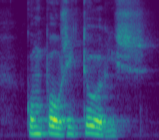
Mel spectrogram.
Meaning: 1. concerning musical composing, composer(s) and/or compositions 2. concerning other artistic or linguistic composing and/or compositions
- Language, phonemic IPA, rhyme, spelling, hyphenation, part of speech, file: Dutch, /ˌkɔm.poː.ziˈtoː.ris/, -oːris, compositorisch, com‧po‧si‧to‧risch, adjective, Nl-compositorisch.ogg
